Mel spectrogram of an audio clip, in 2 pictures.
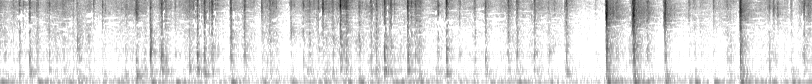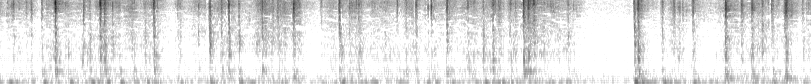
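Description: Fingertips tap the round keys of a dark grey plastic wireless keyboard in steady typing. The sound is a rapid run of short, bright plastic clicks with very little ring, over a faint low rumble, with a brief pause near the end before the typing resumes.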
